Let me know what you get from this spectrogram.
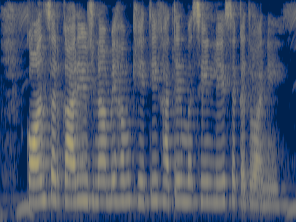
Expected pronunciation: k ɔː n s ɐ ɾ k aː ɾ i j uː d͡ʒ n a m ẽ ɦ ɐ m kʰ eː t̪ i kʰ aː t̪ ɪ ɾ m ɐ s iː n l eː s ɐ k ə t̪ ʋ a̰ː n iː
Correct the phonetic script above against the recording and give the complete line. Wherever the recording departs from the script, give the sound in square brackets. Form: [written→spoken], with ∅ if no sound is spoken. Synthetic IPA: k ɔː n s ɐ ɾ k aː ɾ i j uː d͡ʒ n a m ẽ ɦ ɐ m kʰ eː t̪ i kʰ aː t̪ ɪ ɾ m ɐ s iː n l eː s ɐ k ə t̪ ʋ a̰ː n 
